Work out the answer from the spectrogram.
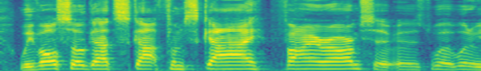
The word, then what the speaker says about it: SCCY: nobody knows how to say it cuz it's spelled SCC Y but man that's it it's just sky firearms yeah yeah we will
